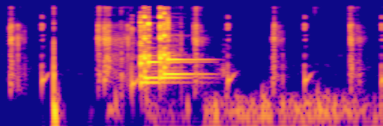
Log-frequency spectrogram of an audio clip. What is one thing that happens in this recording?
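A short bright chime plays.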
